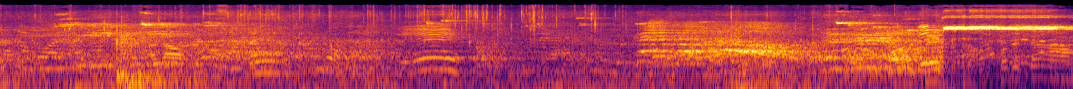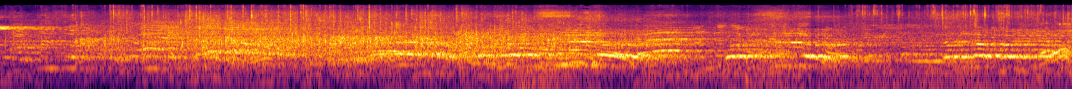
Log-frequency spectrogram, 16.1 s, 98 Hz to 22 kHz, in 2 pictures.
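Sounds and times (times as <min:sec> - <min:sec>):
spectators' voices echoing: 0:00.0 - 0:16.0
referee's whistle: 0:06.3 - 0:08.4.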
